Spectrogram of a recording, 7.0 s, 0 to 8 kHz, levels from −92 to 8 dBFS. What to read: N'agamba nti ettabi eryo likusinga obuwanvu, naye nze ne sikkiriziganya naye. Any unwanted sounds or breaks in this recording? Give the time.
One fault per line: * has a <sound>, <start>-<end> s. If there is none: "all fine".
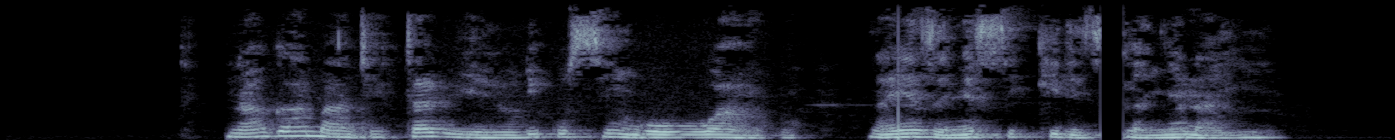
* has a dropout, 5.5-5.6 s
